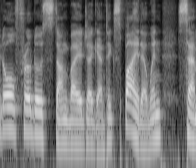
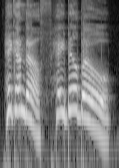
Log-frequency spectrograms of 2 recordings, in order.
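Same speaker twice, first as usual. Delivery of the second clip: higher and louder mock call; 12 semitones higher, 7 dB louder, slower than usual. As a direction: hail friends leaving across a distance. Sam calls after them.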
